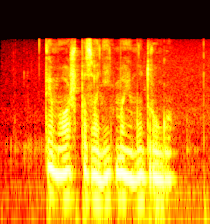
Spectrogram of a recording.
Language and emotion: Russian, neutral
